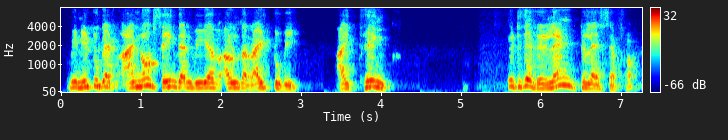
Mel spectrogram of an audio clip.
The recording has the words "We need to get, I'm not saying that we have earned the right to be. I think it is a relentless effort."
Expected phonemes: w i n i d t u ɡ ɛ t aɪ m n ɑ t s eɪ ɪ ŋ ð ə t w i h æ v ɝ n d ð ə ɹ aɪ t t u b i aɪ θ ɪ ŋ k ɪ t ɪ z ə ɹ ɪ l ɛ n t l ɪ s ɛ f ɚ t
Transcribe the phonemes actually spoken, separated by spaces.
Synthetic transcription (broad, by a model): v i n i d t u ɡ ɛ t aɪ m n ɑ t s eɪ ɪ ŋ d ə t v i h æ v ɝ l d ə ɹ aɪ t t u b i aɪ t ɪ ŋ k ɪ t ɪ z ə ɹ ɪ l ɛ n t l ɪ s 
